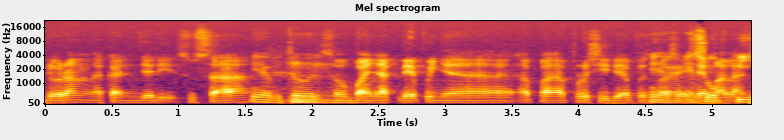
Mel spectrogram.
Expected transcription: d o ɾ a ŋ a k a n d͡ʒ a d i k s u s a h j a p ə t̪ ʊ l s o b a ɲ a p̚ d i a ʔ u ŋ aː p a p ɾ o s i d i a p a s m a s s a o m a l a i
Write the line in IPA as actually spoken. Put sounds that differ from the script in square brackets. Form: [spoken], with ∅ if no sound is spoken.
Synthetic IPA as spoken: d o ɾ a ŋ a k a n d͡ʒ a d i [∅] s u s a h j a [b] ə t̪ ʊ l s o b a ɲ a [k̚] d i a [p] u [ɲ] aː p a p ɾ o s i d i a p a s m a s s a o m a l a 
